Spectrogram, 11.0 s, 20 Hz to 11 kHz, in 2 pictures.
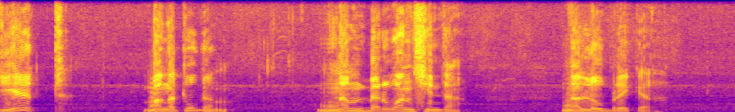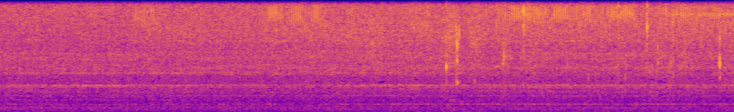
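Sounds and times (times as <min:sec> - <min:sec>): faint hum tones: 0:00.0 - 0:11.0
steady hiss: 0:00.0 - 0:11.0.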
